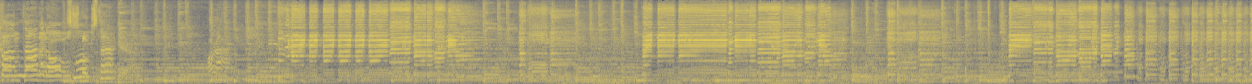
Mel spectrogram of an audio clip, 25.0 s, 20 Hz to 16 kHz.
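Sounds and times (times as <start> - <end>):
guitar accompaniment: 0.0 - 25.0
blues harmonica solo: 5.2 - 25.0.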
